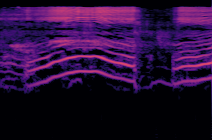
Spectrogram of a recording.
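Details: Newborn golden retriever puppy from a litter of eight, handled indoors; a high, tonal whimper swelling upward in a smooth arch and falling away, then after a short break a second cry rising again.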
